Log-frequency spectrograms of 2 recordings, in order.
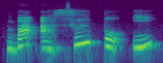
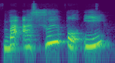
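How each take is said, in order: First: Va a su po i stretched out slowly; slow, clear second take of va a su po i; slowed repeat. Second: Said in the usual way. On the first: Shown as a demonstration.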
